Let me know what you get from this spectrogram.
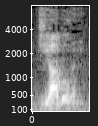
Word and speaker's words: jiaogulan: It's spelled J-I-A-O-G-U-L-A-N, okay? – And the pronunciation? – Geoglin.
